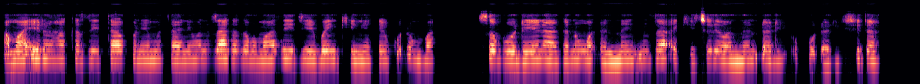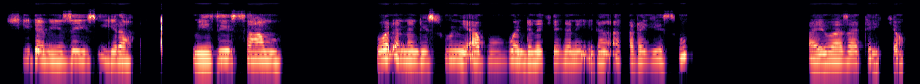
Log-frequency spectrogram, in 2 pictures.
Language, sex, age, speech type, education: Hausa, female, 46-60, spontaneous, tertiary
